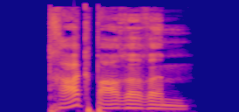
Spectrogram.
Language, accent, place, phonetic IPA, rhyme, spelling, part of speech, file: German, Germany, Berlin, [ˈtʁaːkbaːʁəʁəm], -aːkbaːʁəʁəm, tragbarerem, adjective, De-tragbarerem.ogg
- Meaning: strong dative masculine/neuter singular comparative degree of tragbar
